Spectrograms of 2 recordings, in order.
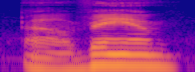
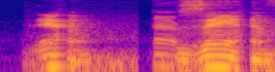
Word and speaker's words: Zam: Vam. No, why am I saying her name wrong? Zam. Zam. I was like, Zam. I was like, wait, that's not right.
